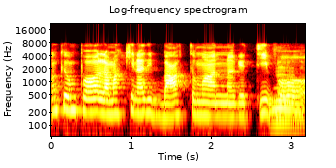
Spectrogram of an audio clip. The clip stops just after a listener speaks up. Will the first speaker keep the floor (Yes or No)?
Yes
